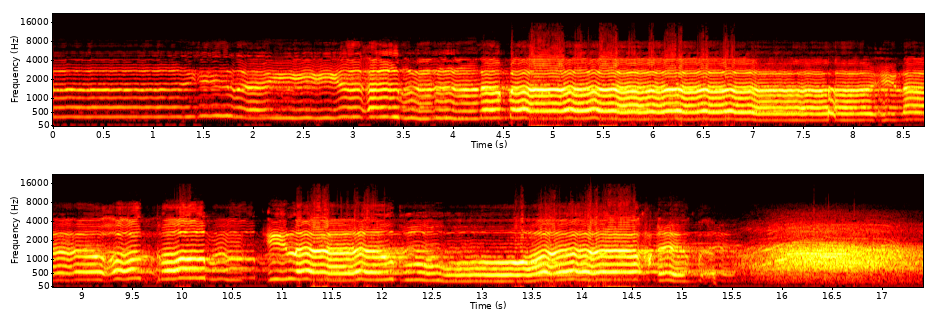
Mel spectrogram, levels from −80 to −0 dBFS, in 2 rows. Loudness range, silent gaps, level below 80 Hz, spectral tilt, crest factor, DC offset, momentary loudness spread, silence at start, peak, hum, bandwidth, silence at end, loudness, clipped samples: 8 LU; none; -60 dBFS; -2 dB/octave; 12 dB; under 0.1%; 16 LU; 0 s; 0 dBFS; none; 10.5 kHz; 0 s; -10 LUFS; under 0.1%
